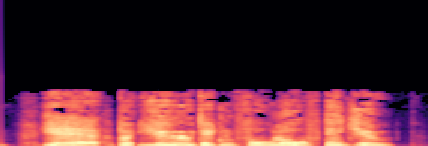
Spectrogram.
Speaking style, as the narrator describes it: roared Amos genially

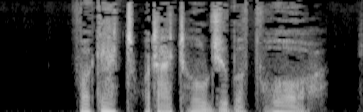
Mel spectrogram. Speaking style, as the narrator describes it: he whispered

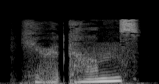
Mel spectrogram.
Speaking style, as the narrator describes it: I whispered fervently

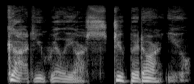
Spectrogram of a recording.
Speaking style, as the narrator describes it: He hisses

